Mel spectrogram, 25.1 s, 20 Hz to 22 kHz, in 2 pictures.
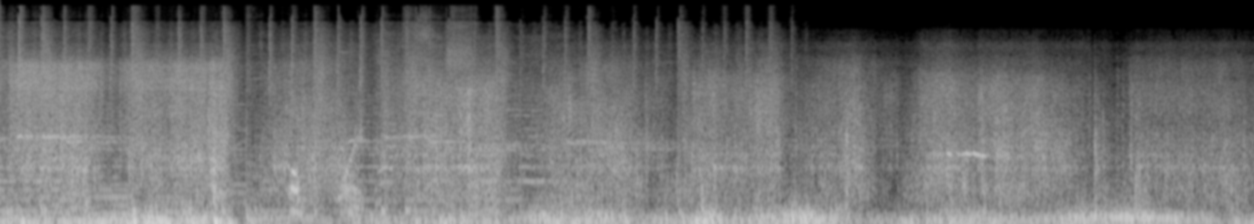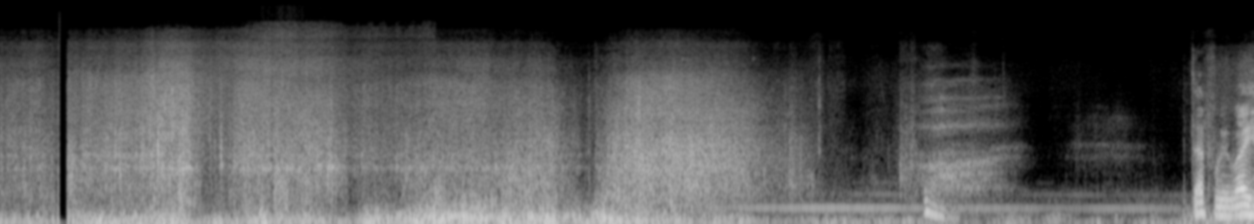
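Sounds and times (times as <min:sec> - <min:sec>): skis scraping through snow: 0:00.0 - 0:20.0
wind buffeting microphone: 0:00.8 - 0:20.2.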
